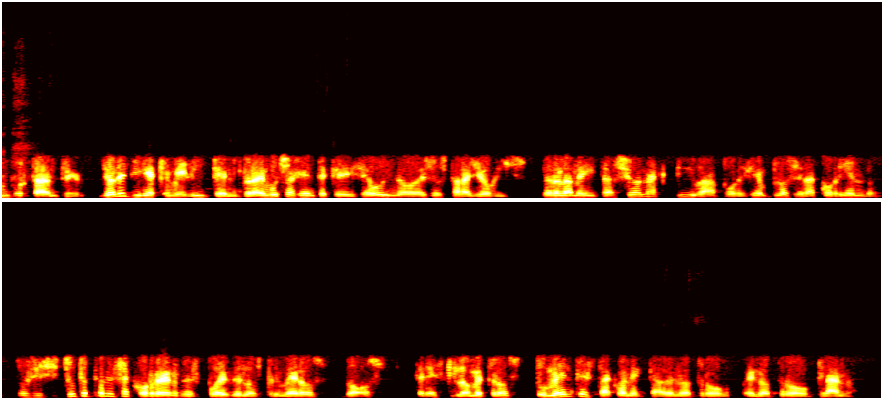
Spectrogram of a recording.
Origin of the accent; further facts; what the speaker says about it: Mexico; seguimos siendo o cada vez somos más mexicanos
